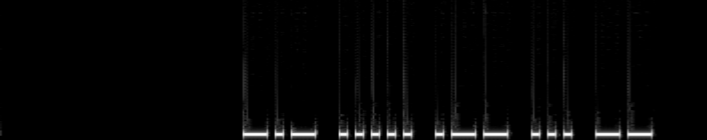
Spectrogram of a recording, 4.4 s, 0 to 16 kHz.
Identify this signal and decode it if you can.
Morse code, heard as a keyed tone, about 25 wpm, 700 Hz. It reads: K5WSM
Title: Speed Racing - USA 1x3 Call Signs 20wpm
